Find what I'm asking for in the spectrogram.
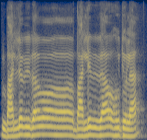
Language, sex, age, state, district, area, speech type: Odia, male, 60+, Odisha, Jajpur, rural, spontaneous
